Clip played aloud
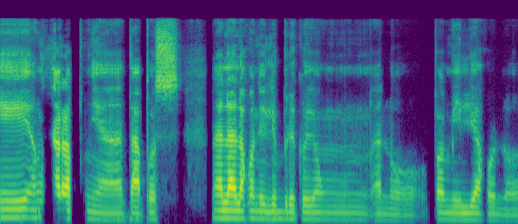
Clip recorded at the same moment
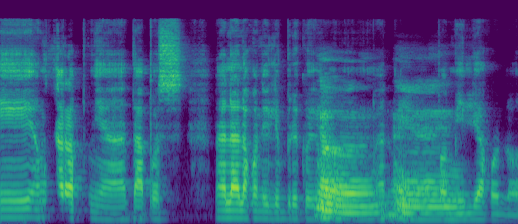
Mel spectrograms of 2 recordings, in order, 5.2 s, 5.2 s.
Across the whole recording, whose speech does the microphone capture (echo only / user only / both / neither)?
both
